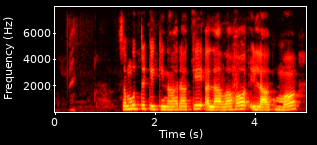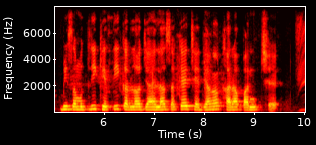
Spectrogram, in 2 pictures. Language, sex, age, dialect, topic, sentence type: Maithili, female, 36-40, Angika, agriculture, statement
